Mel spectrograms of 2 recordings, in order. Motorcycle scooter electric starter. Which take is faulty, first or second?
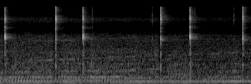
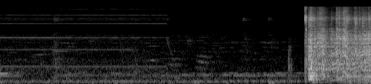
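first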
